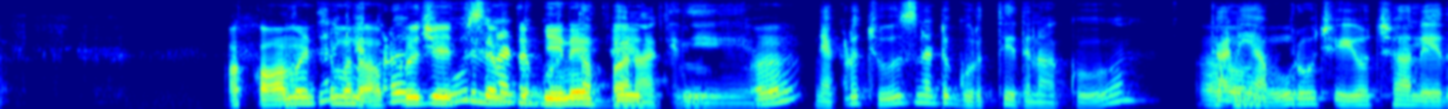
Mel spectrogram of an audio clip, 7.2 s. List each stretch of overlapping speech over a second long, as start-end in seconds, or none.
1.4-3.4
